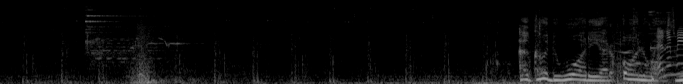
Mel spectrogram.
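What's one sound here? Quick footsteps patter along a path.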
